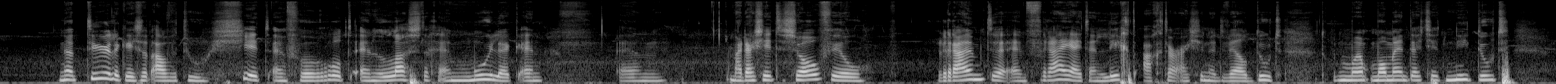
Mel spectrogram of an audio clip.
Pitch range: 160-195 Hz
